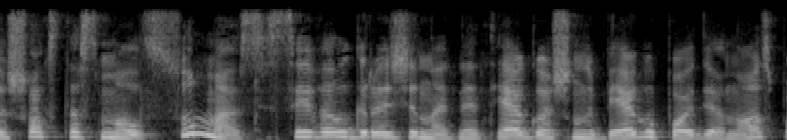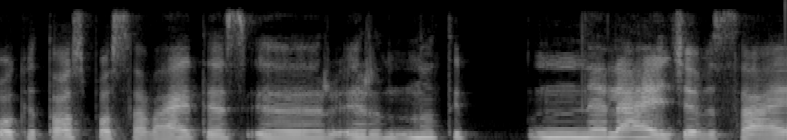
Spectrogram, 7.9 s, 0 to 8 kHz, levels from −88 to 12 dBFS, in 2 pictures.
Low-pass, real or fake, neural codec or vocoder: 7.2 kHz; real; none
